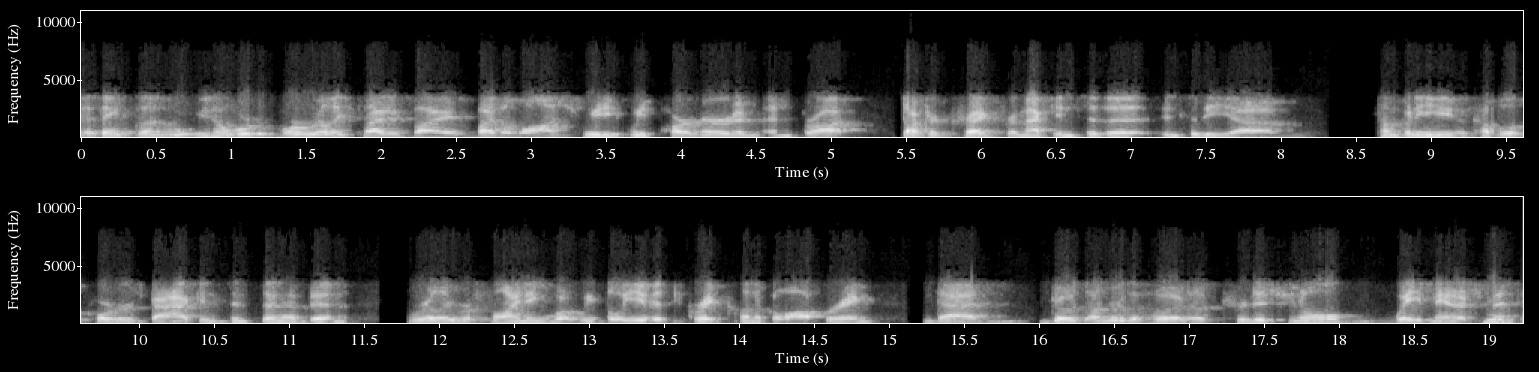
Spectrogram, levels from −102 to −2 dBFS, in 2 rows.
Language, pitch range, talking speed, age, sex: English, 115-135 Hz, 180 wpm, 30-49, male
